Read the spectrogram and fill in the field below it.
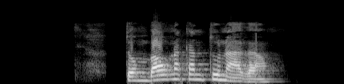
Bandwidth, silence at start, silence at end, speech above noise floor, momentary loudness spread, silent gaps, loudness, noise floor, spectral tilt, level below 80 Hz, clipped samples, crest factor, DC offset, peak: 7.8 kHz; 1.25 s; 0.7 s; over 78 dB; 9 LU; none; -13 LUFS; under -90 dBFS; -6.5 dB/octave; -54 dBFS; under 0.1%; 16 dB; under 0.1%; 0 dBFS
